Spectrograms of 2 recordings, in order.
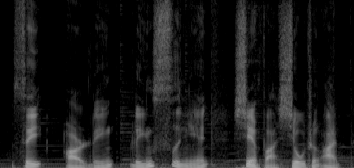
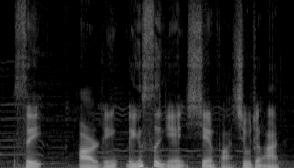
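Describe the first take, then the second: No difference in how they are said.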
